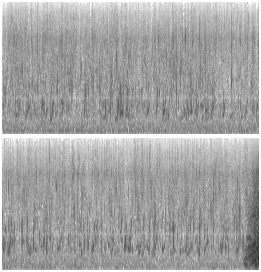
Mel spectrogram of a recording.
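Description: A steady, watery pouring or trickling sound, thick with fine crackles. It holds an even level throughout.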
